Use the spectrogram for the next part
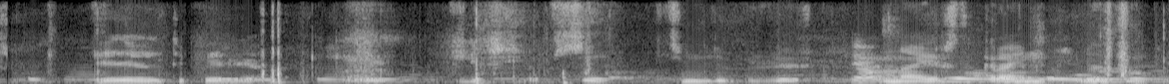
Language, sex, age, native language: Icelandic, male, 18-19, Icelandic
